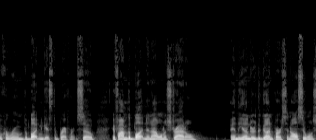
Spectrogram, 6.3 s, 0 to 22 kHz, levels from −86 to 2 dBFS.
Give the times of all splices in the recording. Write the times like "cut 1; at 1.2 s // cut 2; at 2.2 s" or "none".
none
